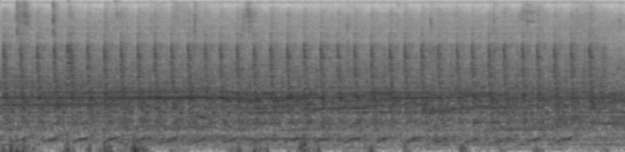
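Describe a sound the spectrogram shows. Chiptune game music plays with a thumping beat.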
